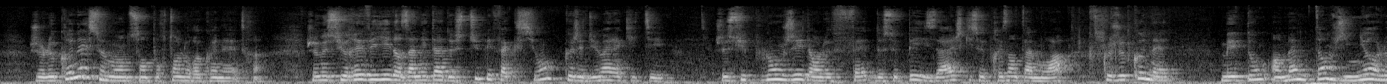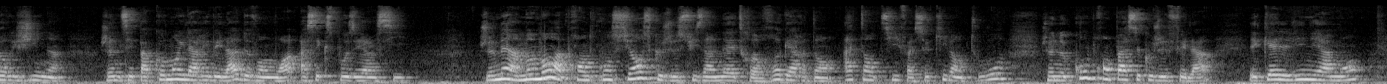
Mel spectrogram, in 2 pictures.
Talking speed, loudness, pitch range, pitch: 200 wpm, -17 LUFS, 165-215 Hz, 185 Hz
